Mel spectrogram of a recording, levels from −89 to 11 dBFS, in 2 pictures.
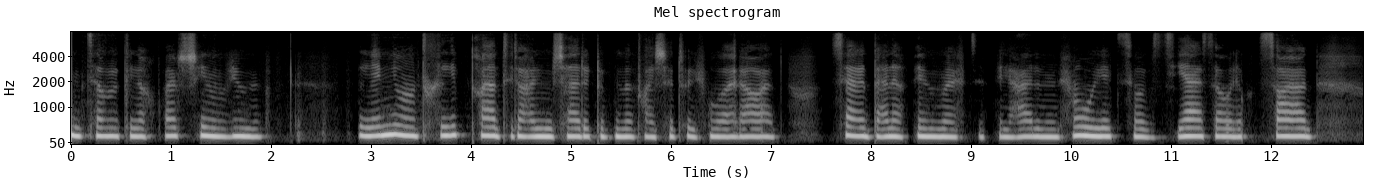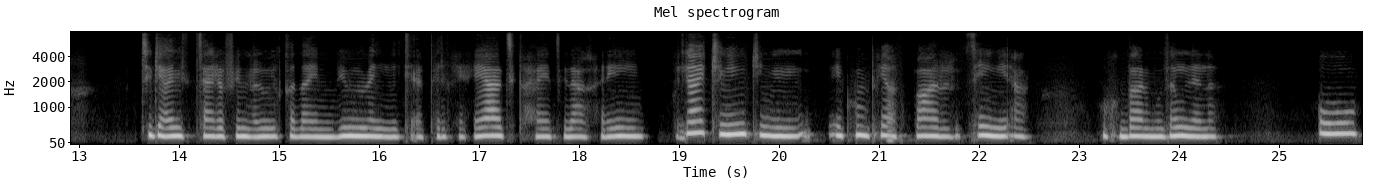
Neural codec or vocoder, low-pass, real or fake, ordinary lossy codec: codec, 16 kHz, 1 kbps, FunCodec, trained on LibriTTS, 50 frames a second; none; fake; none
